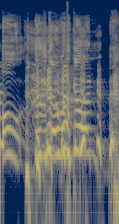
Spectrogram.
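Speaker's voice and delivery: high squeaky mock terror; mock fright. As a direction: squeal it like a cartoon scare. Escalating mock panic.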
